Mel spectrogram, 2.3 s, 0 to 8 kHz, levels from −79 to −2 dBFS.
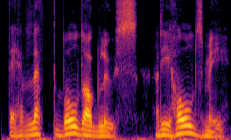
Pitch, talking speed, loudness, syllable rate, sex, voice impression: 110 Hz, 285 wpm, -18 LUFS, 6.0 syllables/s, male, masculine, adult-like, tensed, powerful, slightly bright, clear, fluent, cool, intellectual, calm, mature, friendly, slightly reassuring, wild, lively, kind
